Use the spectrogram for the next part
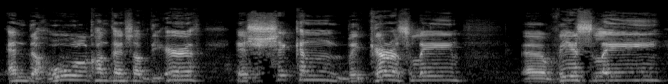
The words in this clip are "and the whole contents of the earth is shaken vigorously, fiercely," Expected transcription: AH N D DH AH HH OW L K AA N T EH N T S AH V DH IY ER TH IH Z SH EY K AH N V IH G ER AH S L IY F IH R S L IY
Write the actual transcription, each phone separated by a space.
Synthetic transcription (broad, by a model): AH N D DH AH HH OW L K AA N T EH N S AH V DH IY ER TH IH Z SH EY K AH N V IH G ER AH S L IY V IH S L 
